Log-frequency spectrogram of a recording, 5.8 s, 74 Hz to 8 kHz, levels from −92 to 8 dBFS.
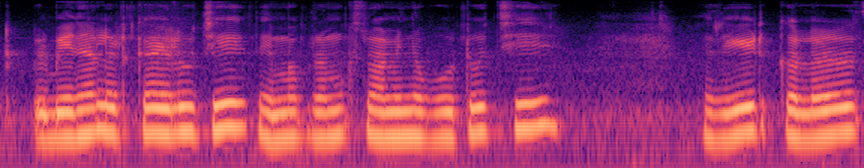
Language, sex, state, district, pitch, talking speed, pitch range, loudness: Gujarati, female, Gujarat, Gandhinagar, 190 Hz, 115 wpm, 175-205 Hz, -14 LUFS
